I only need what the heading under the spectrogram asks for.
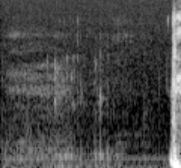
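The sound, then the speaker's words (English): Faint mouth and liquid noises lead into a sudden loud, breathy slurp at the very end, an audible victory sip of Diet Squirt soda with no talking. “A nice audible sip as well. I want to make sure you hear it.”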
